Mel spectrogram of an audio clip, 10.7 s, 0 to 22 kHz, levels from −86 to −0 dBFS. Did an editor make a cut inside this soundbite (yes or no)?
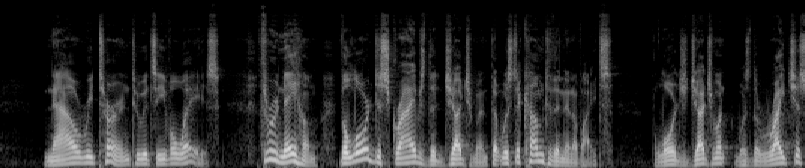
no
